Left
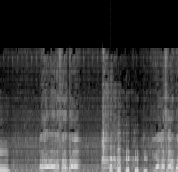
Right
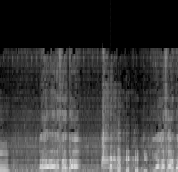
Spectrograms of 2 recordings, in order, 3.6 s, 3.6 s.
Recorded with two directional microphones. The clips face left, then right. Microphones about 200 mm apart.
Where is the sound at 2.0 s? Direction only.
30° left (ahead or behind).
